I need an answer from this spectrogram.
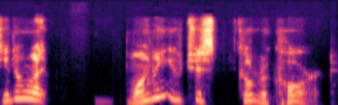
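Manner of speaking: high-pitched imitation of his wife; high mock wife voice; wife's voice.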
